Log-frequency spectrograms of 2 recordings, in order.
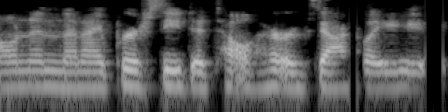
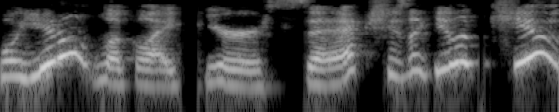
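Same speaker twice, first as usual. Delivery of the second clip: put-on cheerful voice, higher pitch; 7 semitones higher than usual. Retelling what the nurse practitioner said on walking in: imitating a cheerful nurse. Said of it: "she's all, like, cheerful".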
